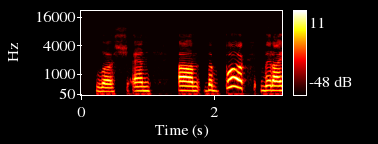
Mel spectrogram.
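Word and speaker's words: Lösche: It's just L-O with an umlaut over it, S-C-H-E. Lush.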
